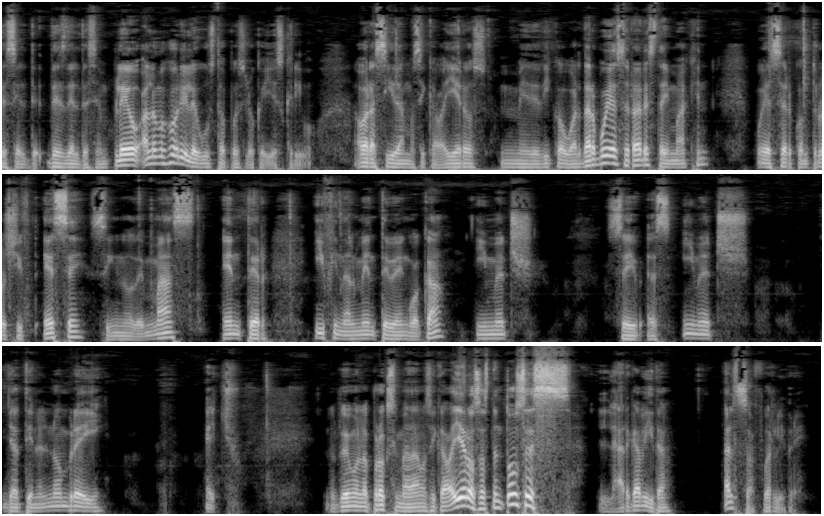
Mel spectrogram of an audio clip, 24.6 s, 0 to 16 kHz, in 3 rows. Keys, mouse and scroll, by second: 1.7 middle click, 2.8-4.5 drag, 4.5-6.1 middle drag, 7.8 click, 9.4 ctrl+shift+s, 10.7 KP_Add, 11.3 KP_Enter, 12.4 shift+middle click, 13.7 click, 16.1 click, 18.9 click, 20.4-21.3 shift+middle drag, 21.5 shift+middle click, 21.9 shift+middle click, 22.5-23.7 shift+middle drag.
